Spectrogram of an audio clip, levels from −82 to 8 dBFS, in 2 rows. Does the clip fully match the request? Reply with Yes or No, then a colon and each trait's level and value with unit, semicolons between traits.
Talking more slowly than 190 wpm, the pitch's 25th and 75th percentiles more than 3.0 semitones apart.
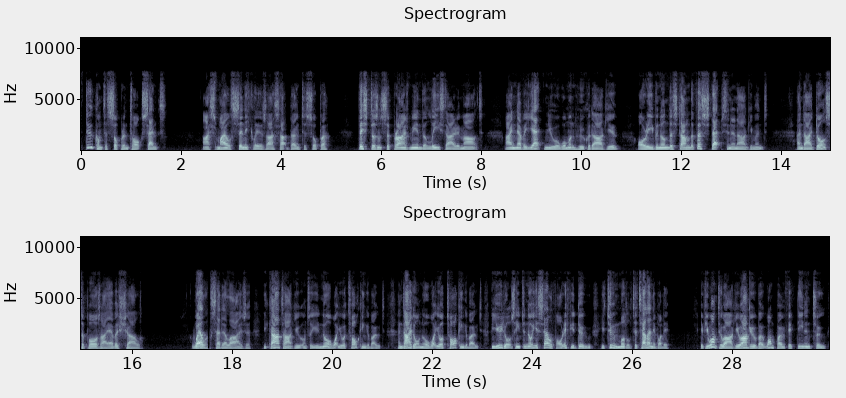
No: average, 200 wpm; average, 4.3 semitones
